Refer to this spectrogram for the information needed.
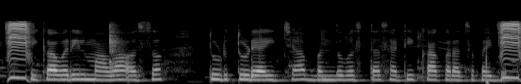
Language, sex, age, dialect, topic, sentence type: Marathi, male, 25-30, Varhadi, agriculture, question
